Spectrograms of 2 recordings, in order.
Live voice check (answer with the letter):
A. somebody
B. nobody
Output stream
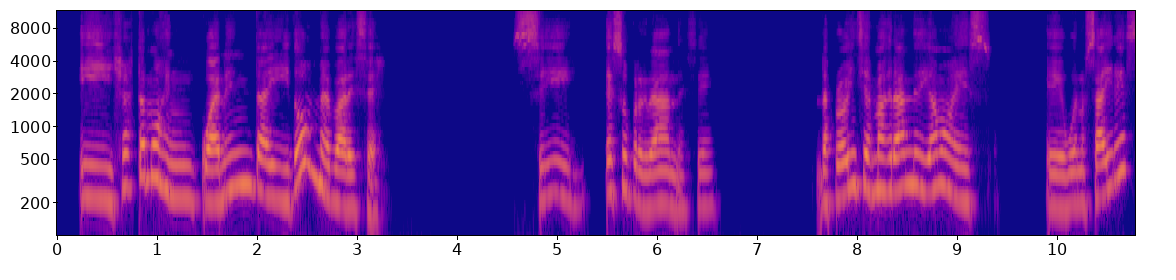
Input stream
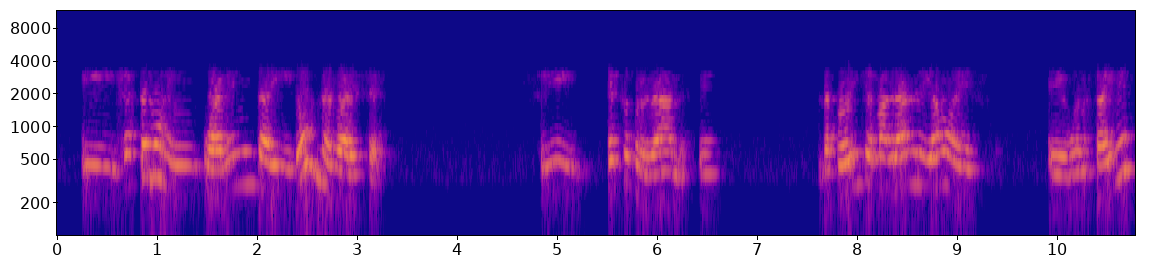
B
